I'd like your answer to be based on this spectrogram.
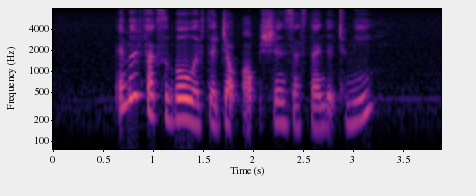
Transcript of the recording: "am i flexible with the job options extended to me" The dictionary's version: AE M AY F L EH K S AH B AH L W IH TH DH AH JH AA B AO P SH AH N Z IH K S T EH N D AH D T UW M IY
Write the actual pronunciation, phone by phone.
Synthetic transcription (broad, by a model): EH M AY F L EH K S AH B AH L W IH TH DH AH JH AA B AO P SH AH N S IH S T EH N D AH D T UW M IY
